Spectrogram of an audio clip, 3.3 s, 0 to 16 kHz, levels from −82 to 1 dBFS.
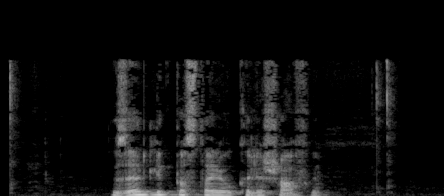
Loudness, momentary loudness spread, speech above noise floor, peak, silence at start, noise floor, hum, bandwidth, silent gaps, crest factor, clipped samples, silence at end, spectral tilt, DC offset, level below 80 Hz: -27 LUFS; 20 LU; 40 dB; -12 dBFS; 0.05 s; -67 dBFS; none; 11.5 kHz; none; 18 dB; under 0.1%; 0.4 s; -5 dB/octave; under 0.1%; -52 dBFS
